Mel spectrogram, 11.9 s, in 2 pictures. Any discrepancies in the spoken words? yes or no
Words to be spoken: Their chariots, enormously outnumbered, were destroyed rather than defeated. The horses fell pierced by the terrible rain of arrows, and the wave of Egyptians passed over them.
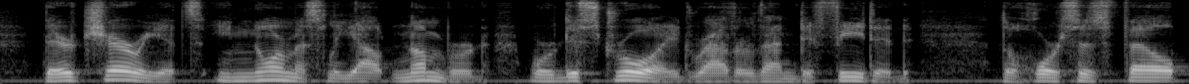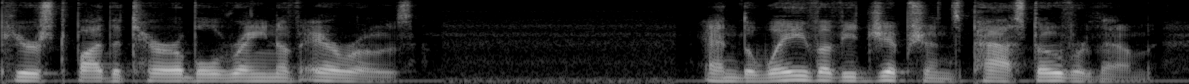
no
